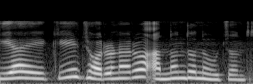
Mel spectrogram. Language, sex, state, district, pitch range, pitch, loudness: Odia, female, Odisha, Khordha, 250-295 Hz, 275 Hz, -13 LUFS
